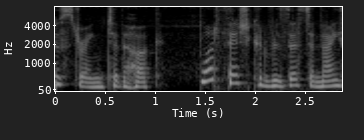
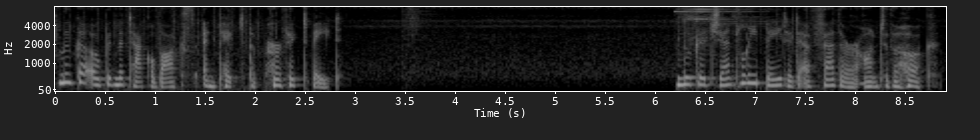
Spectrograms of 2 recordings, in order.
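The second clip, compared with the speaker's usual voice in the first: whispered narration. Acted. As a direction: whisper the narration like a bedtime story. Narrator reads the game text.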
